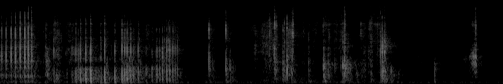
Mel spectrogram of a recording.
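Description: Fingertips grip and flip the thick coated pages of a glossy-paper cookbook lying open on a stack. A dense flurry of bright rustling and flapping comes first, followed by sparser crisp page snaps and soft slides with short quiet gaps between them.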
